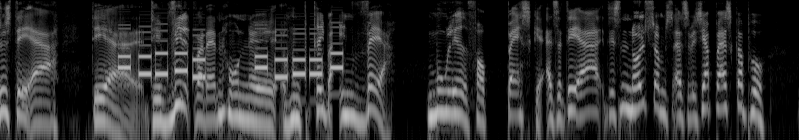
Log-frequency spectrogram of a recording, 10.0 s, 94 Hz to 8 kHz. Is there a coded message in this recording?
Yes: DTMF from 1.5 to 4.3 s, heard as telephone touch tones, dialled by hand, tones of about 160 ms, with speech in Danish. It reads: 05691 0144#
